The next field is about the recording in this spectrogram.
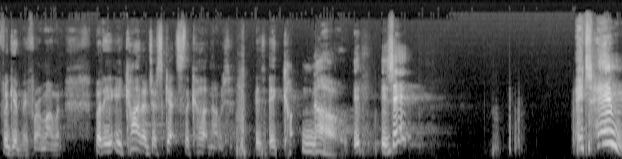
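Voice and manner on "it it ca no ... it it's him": very slow, halting, swooping, very drawn-out dramatic excitement. Acting out the father seeing his son come home: acting out an excited father. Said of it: "the father is so excited".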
